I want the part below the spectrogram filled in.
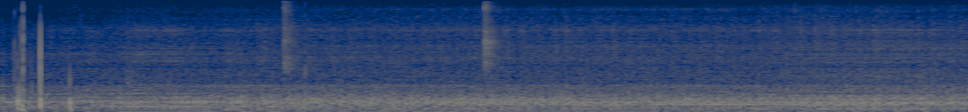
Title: Ixl sensation exhaust fan with bad bearings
